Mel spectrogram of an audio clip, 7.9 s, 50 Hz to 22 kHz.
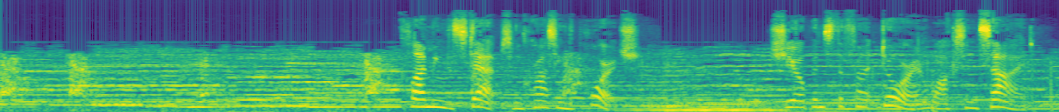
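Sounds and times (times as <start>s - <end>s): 
dog barking by a fence gate: 0.0s - 1.7s, 2.7s - 3.1s, 4.0s - 4.7s
speech: 3.0s - 7.8s.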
